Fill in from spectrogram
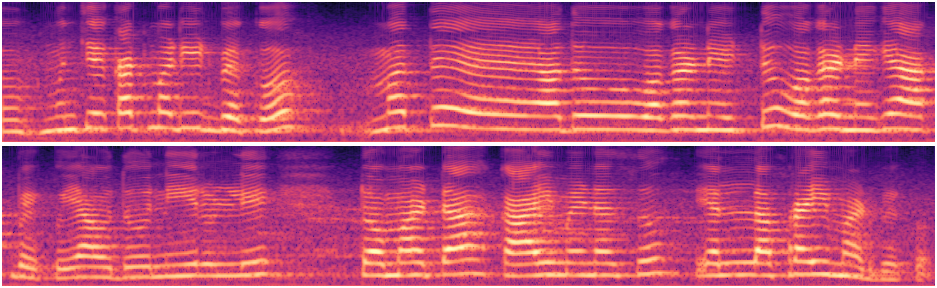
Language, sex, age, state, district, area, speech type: Kannada, female, 45-60, Karnataka, Udupi, rural, spontaneous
